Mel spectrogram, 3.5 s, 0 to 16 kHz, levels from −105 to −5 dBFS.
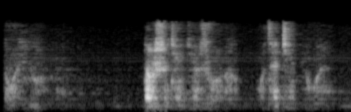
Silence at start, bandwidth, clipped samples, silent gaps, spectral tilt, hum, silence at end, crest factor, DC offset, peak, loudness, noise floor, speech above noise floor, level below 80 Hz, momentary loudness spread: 0.05 s; 8 kHz; under 0.1%; none; 3.5 dB/octave; none; 0.3 s; 28 dB; under 0.1%; -6 dBFS; -29 LUFS; -78 dBFS; 43 dB; under -90 dBFS; 25 LU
